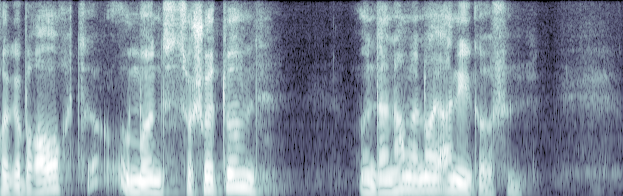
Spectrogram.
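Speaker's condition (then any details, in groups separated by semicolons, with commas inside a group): Parkinson's disease; deep brain stimulation: two brainstem electrodes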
